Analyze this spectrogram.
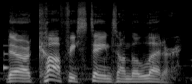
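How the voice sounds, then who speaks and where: An actor playing a stern, composed young male chief investigator in a video game, speaking in a measured, authoritative way. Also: medium pitch, bright, forceful tone, faint music behind, lightly acted. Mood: accusing.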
